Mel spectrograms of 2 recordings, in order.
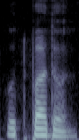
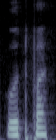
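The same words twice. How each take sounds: First: উৎপাদন spelled out clearly with a falling close; the right word উৎপাদন, stressing the final দন; correct word. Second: উৎপাত said plainly as the mistaken word, ending in t; the wrong version উৎপাত, clear and even. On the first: Kotha correcting Agni, firmly giving the right word উৎপাদন. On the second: Kotha correcting Agni's mix-up, quoting the wrong word উৎপাত. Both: Shown as a demonstration. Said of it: "উৎপাত না, উৎপাদন".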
